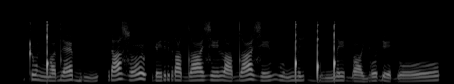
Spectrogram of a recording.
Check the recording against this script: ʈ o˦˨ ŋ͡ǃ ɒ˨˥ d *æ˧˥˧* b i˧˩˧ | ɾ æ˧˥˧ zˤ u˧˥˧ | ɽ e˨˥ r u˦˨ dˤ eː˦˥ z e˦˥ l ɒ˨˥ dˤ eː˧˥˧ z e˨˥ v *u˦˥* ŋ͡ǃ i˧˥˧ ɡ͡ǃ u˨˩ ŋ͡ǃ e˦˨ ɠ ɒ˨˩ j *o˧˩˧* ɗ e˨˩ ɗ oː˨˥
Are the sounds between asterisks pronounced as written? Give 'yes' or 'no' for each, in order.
yes, no, no

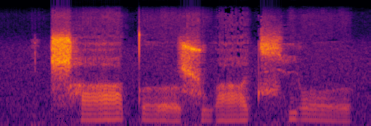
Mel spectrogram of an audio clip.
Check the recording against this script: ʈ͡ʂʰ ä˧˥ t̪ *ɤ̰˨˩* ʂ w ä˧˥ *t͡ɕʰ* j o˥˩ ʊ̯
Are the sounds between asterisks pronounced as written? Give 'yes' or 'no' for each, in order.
yes, yes

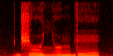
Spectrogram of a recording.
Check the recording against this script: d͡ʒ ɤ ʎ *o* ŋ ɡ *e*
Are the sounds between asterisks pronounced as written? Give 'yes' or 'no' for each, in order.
no, yes

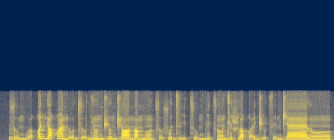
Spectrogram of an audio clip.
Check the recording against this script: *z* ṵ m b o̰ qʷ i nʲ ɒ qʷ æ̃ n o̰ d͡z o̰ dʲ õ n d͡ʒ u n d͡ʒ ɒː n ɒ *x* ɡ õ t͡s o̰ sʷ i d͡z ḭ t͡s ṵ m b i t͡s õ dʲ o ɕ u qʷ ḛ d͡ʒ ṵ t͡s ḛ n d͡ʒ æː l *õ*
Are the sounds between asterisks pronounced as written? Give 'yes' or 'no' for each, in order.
yes, no, no

